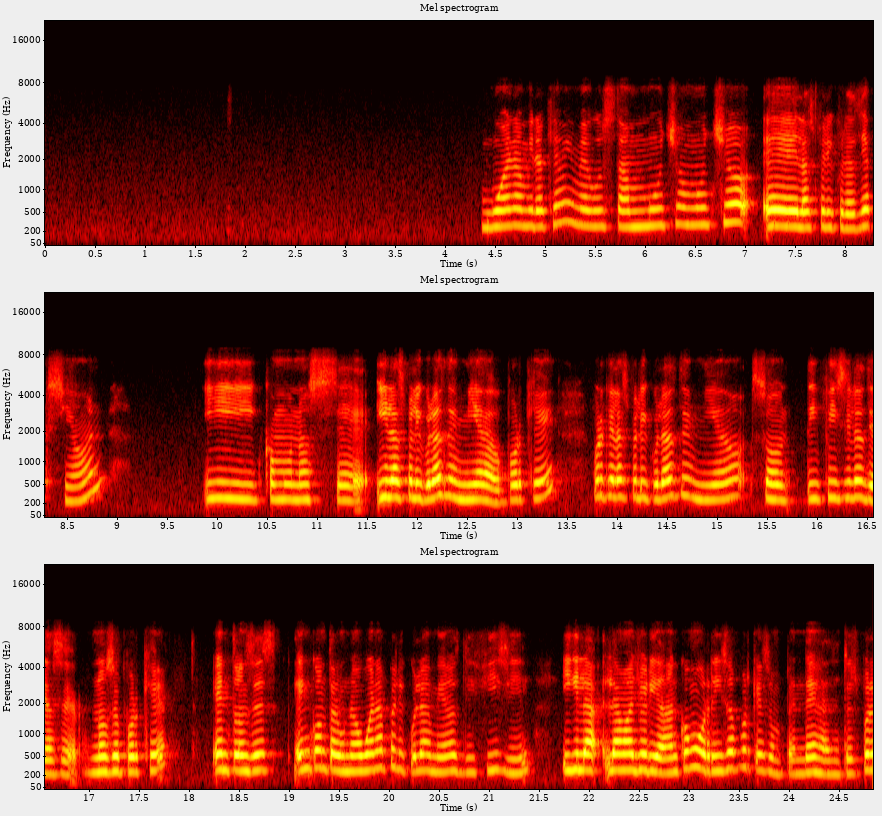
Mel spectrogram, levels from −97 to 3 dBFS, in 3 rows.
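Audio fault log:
No audio fault to log.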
